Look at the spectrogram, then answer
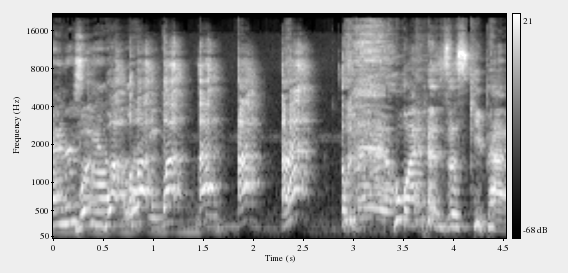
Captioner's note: laughing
